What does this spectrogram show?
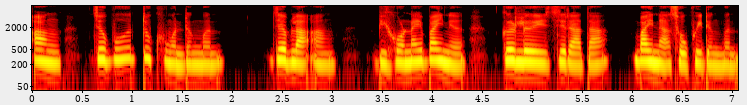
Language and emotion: Bodo, sad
